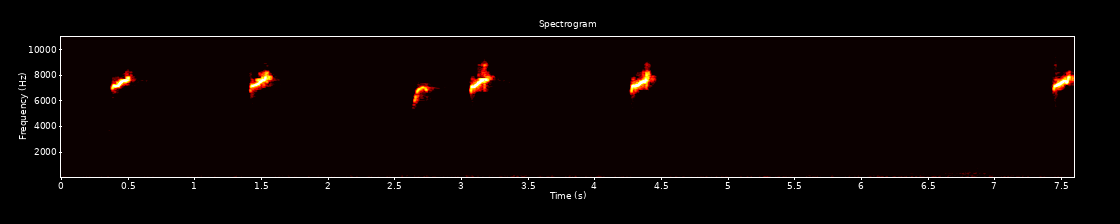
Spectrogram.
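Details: Red-headed kemade singing actively, giving single high, thin chirps spaced about a second apart, each short and slightly down-slurred, over a quiet low background hum.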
